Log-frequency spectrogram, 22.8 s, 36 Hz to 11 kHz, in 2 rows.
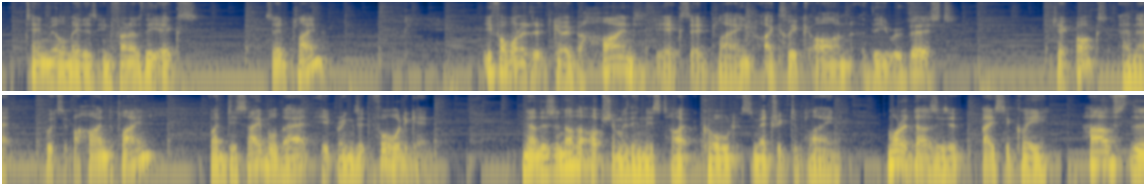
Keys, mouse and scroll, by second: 8.7 click, 13.3 click.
